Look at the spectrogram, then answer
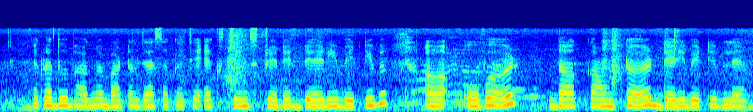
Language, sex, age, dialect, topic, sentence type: Maithili, female, 18-24, Eastern / Thethi, banking, statement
